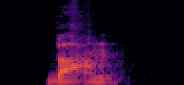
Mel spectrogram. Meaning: barn (unit)
- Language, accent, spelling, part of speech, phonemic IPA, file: French, France, barn, noun, /baʁn/, LL-Q150 (fra)-barn.wav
